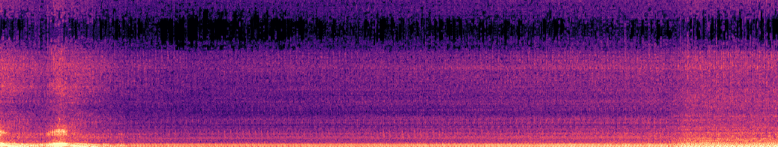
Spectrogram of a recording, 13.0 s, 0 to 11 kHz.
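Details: Newly rebuilt air-cooled VW 1600cc engine at its first start and break-in: a quick blip, steady idle and clean pickup near the end with no knocks or stumbles; normal idle and revving.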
